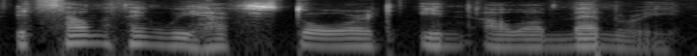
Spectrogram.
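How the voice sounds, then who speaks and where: A man's voice: mid-range voice, normal speed, sharp tone, no echo. A middle-aged man from Germany with a German accent, giving a recorded university lecture and explaining with many fillers and self-corrections.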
